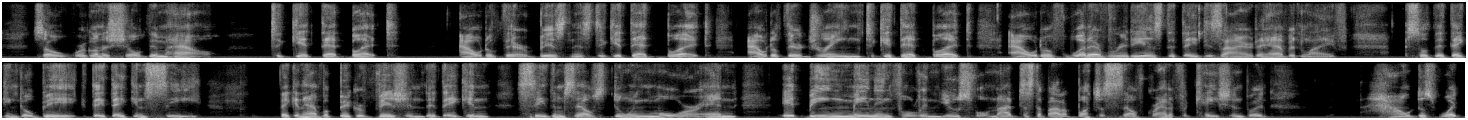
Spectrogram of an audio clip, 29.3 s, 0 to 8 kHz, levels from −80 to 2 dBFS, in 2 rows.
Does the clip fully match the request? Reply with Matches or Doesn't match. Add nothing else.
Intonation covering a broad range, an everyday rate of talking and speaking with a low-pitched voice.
Matches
